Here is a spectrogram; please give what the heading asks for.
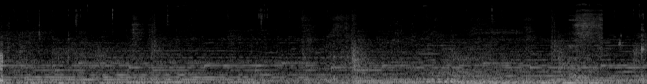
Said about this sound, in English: I'm going to pour in the lentil mixture into this microwave safe pan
